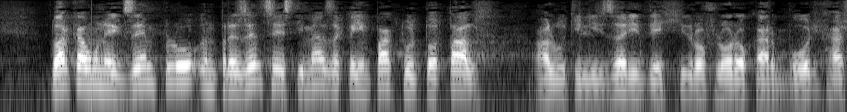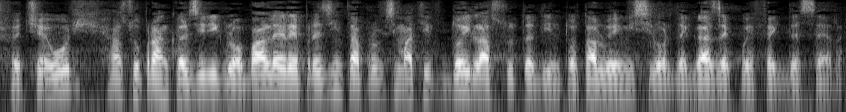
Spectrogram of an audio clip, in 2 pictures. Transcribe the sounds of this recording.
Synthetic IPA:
d̪oarkaune̞ɡze̞mpluʔɨnpɾe̞ze̞nt̪səest̪imeazəkəimpak̚t̪ult̪o̞t̪al | alut̪ilizəɾid̪e̞hid̪ɾo̞flo̞ɾo̞karburʲaʃfet͡ʃe̞urʲasupɾaɨŋkəlziɾiɡlo̞bale̞ɾe̞pɾe̞zint̪əapɾo̞ksimat̪ivd̪o̞jlasut̪əd̪int̪o̞t̪alue̞misiːlo̞rd̪e̞ɡaze̞kue̞fe̞k̚t̪̚d̪e̞se̞ɾə

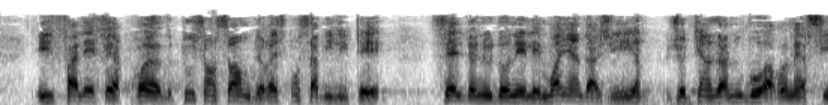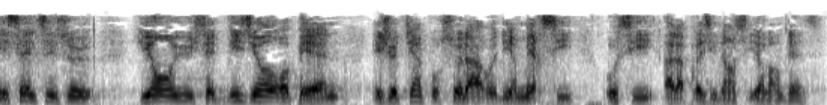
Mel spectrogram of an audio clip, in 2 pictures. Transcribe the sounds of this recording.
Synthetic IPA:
ilfalɛfɛʁpχœvt̪usɑ̃sɑ̃bld̪əʁɛspɔ̃sabilit̪e | sɛld̪ənud̪ɔnelemwajɛ̃d̪aʒiːʁʒət̪jɛ̃zanuvoaʁəmɛʁsjesɛlsesø | kʲiɔ̃ysɛt̪vizjɔ̃øʁɔpeɛn | eʒət̪jɛ̃puʁsəlaːʁəd̪iʁmɛʁsiosialapχezid̪ɑ̃siʁlɑ̰̃d̪ɛ̰ːz

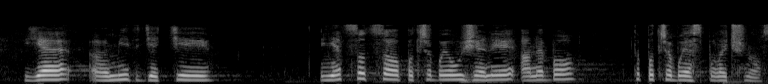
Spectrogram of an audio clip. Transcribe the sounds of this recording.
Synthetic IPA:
jɛmiːt̪ɟɛcɪ | ɲɛt͡so̞t͡so̞pot̪r̝̥ɛbujowʒɛnɪʔanɛbo̞ | t͡sopot̪r̝̥ɛbujɛspo̞lɛt͡ʃnost̪

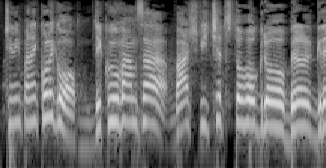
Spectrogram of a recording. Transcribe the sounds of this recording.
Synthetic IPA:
ɛniːpanɛko̞lɛɡo | ɟɛkujuvaːmzavaːʃviːt͡ʃɛt̪st̪oɦo̞ɡdo̞bɪlɡdɛ

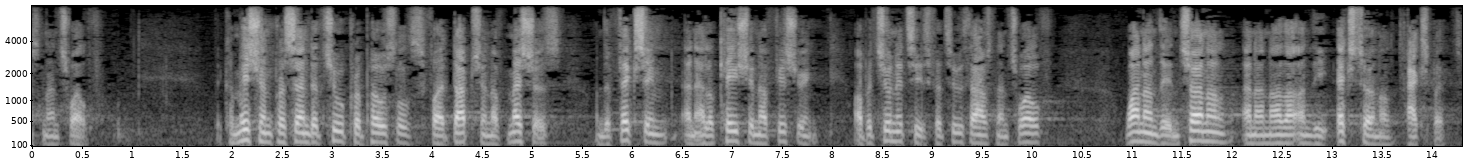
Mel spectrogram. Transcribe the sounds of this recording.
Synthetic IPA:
sn̩ə̃ntʰw̥ɛ̰lv̥ | ðəkʰəmɪʃə̃npʰɹ̥isɛ̃ntɨd̚tʰuːpʰɹ̥əpʰoʊzl̩ˠsfə˞ədɑpʃə̃nʌvmɛʃə̰˞z̥̃ | n̩ðəfɪksɪ̃ŋʔɨ̰̃næ̰lokʰeɪʃɨ̃nʌv̥fɪʃə˞ɪ̃ŋ | ʔɑ̰pə˞tʰʉnɨtiz̥fə˞tʰʉθaʊzn̩də̃ntʰw̥ɛlˠv | wʌ̃nə̃nðiɪ̃ntʰɜ˞nəlˠʔə̃nənʌðə˞ʔə̰̃nðiʔɛkstʰɜ˞nəl̩ˠækspɛk̚t

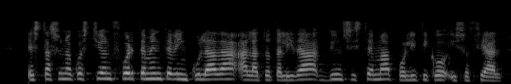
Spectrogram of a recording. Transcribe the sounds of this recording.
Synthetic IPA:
e̞st̪aesunakwe̞st̪jo̞ɱfwe̞ɾt̪e̞mẽnt̪e̞β̞iŋkulað̞aʔa̰lat̪o̞t̪alið̞aðeunsist̪e̞mapo̞lit̪iko̞ʔiso̞θjal

